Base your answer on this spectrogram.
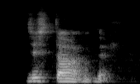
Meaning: second-person singular present subjunctive of distordre
- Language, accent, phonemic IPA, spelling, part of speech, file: French, Canada, /dis.tɔʁd/, distordes, verb, LL-Q150 (fra)-distordes.wav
